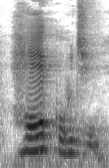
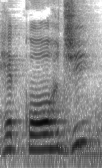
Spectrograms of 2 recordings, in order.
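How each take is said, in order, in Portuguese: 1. A tônica está na primeira sílaba. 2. A tônica está na segunda sílaba.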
